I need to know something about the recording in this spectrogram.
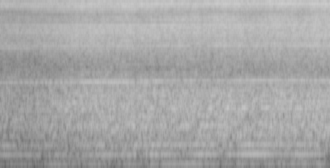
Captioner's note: powerful whirring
